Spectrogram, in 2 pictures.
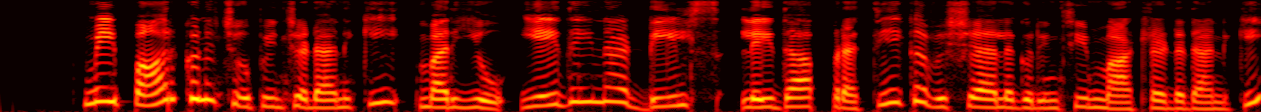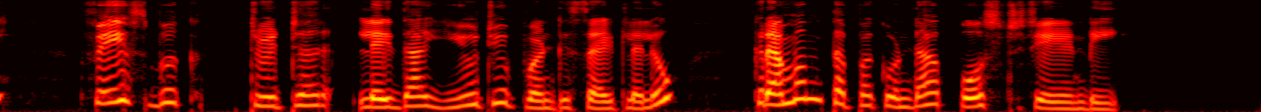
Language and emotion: Telugu, neutral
